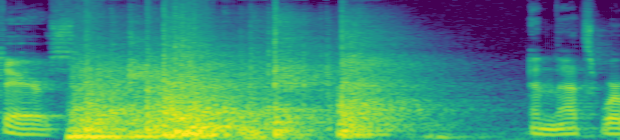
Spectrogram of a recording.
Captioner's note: falling noises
